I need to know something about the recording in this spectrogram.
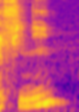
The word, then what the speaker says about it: finis: Je finis, tu finis, il finit, elle finit, on finit. Acuérdate que estas S, S y T no la pronuncio. Sigo diciendo fini, fini, fini.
